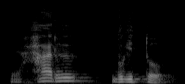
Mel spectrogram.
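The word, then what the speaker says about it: הר מגידו: 아마겟돈은 하르 무깃도, 히브리어로 하르라는 단어와 무깃도라는 단어가 합쳐진 단어입니다. 하르 무깃도를 이제 헬라어식으로 발음하면 아마겟돈입니다.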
